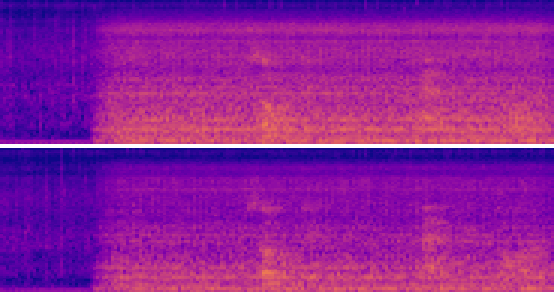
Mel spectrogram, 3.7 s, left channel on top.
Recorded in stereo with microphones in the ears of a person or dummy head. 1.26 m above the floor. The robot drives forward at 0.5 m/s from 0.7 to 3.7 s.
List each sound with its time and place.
1.6 s a man speaking: 5° right (ahead or behind), 7.5 m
